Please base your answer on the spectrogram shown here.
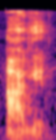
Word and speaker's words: age: all'istante cose belle di ha hagh che si scrive AG Io all'inizio pronunciava age in realtà poi ho scoperto che si pronuncia ha perché direttamente il suo creatore lo specifica all'interno del sito ha è uno strumento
